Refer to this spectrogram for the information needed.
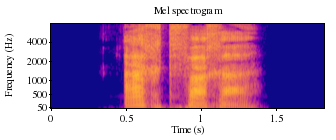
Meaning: inflection of achtfach: 1. strong/mixed nominative masculine singular 2. strong genitive/dative feminine singular 3. strong genitive plural
- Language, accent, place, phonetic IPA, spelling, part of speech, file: German, Germany, Berlin, [ˈaxtfaxɐ], achtfacher, adjective, De-achtfacher.ogg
